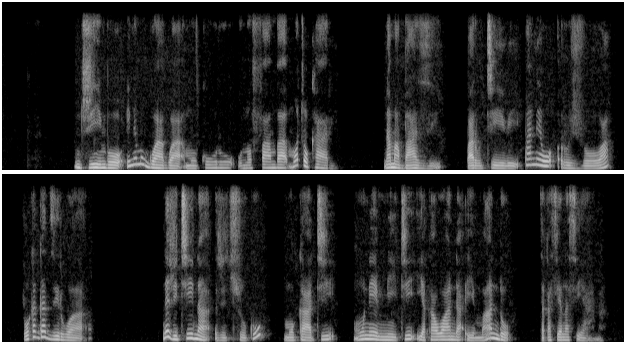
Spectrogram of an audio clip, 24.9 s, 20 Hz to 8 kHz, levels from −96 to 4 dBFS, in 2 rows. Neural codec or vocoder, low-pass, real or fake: none; 7.2 kHz; real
